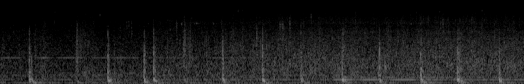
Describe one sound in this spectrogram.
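Footsteps thud steadily on hollow wooden boards.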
